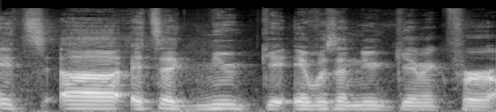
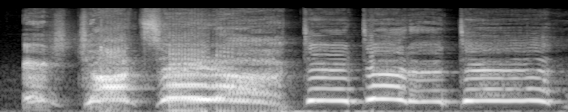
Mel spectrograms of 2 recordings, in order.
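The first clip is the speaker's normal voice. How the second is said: loud, slow announcer yell then high sung du du; hammed-up ring intro; announcer yell into theme; 7 dB louder, slower than usual. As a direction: boom the name, then sing the theme. Announcer call plus theme.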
